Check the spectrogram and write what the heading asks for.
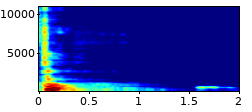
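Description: A woman's voice saying "two", echoing briefly in a small room, then quiet. Near the end there is a short faint squeak of a marker on a whiteboard.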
